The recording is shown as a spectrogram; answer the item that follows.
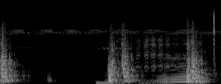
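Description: Sheep in the farming video game Society: Sunlit Valley bleat a couple of times, clear and close, with short wavering cries standing out against a faint steady background tone.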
